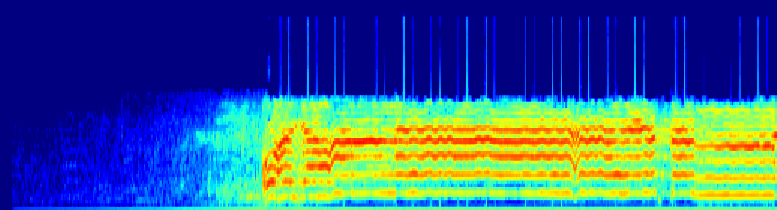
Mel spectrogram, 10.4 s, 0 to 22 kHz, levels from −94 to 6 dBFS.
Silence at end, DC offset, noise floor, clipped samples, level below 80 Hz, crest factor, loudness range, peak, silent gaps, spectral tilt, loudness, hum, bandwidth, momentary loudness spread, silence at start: 0 s; 0.5%; -78 dBFS; under 0.1%; -68 dBFS; 10 dB; 7 LU; 0 dBFS; none; -4 dB/octave; -9 LUFS; none; 3.4 kHz; 6 LU; 3.5 s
